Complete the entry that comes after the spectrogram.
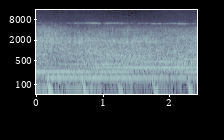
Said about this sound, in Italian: Ragazzi, in cielo c'è lui. È lui o non è lui? È lui o non è lui? Certo che è lui. Oddio, mi senti i brividi. L'avvocato Giovanni Agnelli. Gianni! Ciao, Cipollino! Fa sciare in elicottero.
